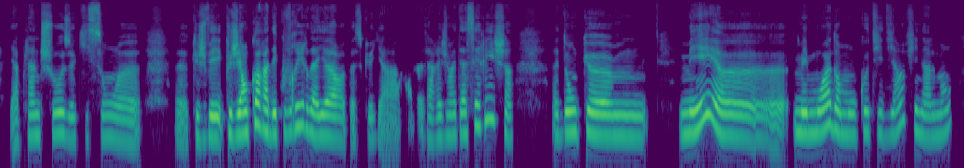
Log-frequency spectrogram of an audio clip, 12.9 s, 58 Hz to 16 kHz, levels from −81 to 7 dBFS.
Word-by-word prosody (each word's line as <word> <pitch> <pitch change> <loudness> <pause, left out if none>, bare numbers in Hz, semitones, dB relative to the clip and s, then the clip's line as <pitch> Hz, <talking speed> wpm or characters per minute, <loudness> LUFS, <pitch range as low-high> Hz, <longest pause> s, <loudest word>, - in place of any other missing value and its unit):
il - - -11
y - - -7
a - - -4
plein 175 +4 -6
de 175 - -6
choses, 185 -2 -1
heu, 160 - -5
qui 165 +1 -16
sont 170 -1 -5
heu 145 -2 -5 0.5
heu, - - -8
que - - -5
je 165 0 -3
vais 165 -2 +4
que 185 - -1
j'ai 180 - +5
encore 195 +7 +6
à 205 - +7
découvrir 200 +5 0
d'ailleurs 170 -3 +2
parce - - -10
qu'il 80 0 -12
y - - -7
a - - -7 0.4
la 160 - -6
région 165 +2 -6
est 175 +1 -6
assez 185 +7 -1
riche. 295 -3 -2 0.7
Heu, 180 - -4
donc 195 +2 +1
hem, 175 -2 +2 0.5
mais, 235 - +4
heu, 165 -7 0
mais 195 -1 +4
moi 195 +6 +3
dans 205 -5 +1
mon 180 0 -3
quotidien 190 +4 -6
finalement, 185 +2 -6
180 Hz, 185 wpm, -23 LUFS, 170-195 Hz, 0.7 s, à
